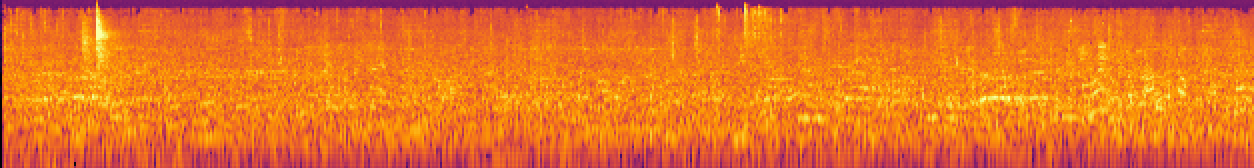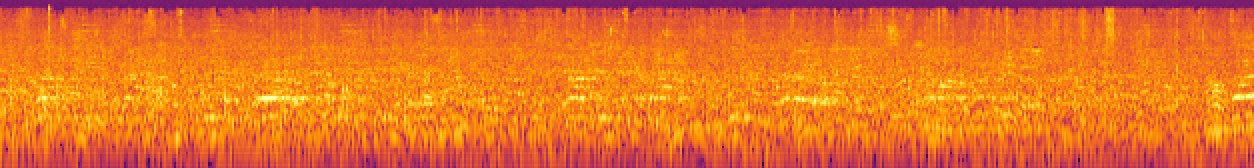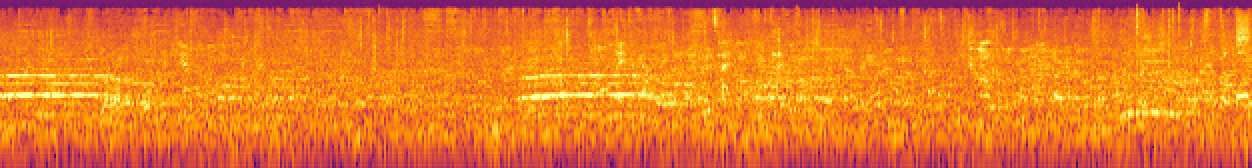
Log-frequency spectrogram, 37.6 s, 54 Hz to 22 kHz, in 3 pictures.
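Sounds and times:
medium crowd in European city street: 0.0 - 37.5.

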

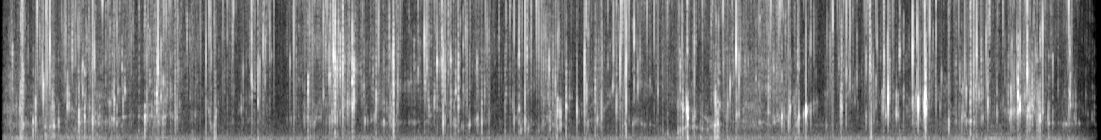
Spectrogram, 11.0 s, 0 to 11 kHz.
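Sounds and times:
slimy wet worm crawling: 0.0 - 11.0.

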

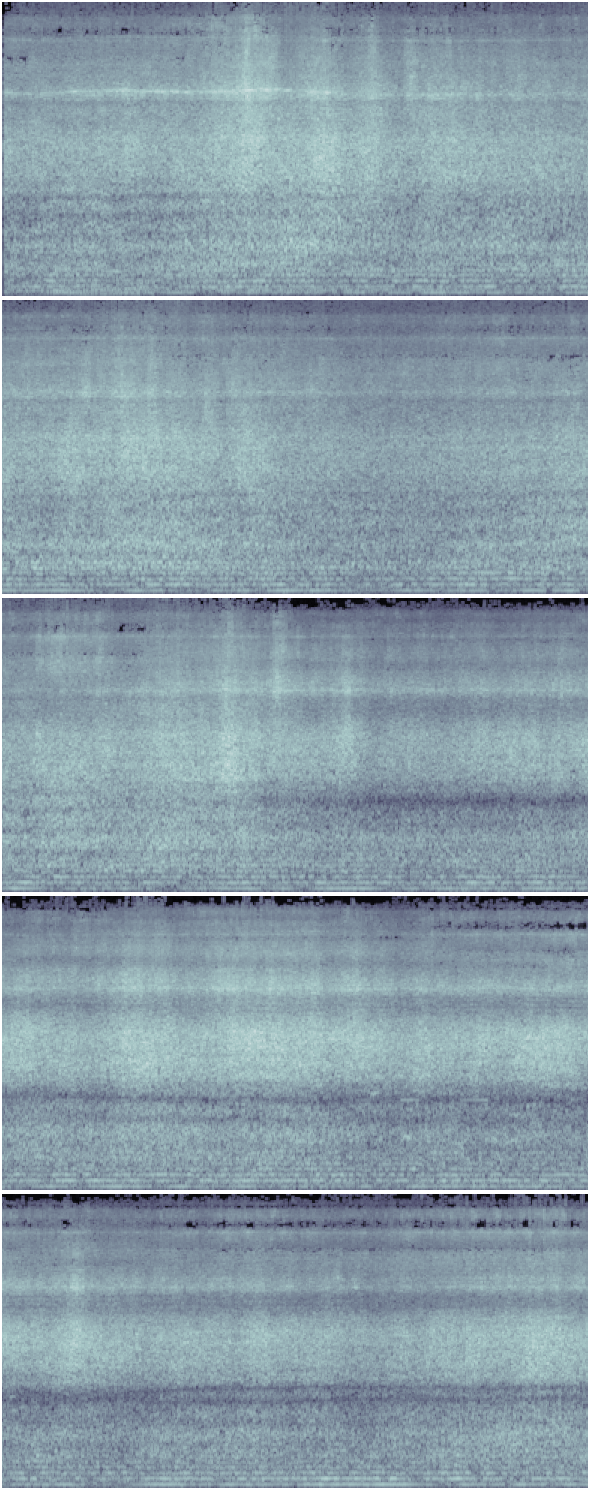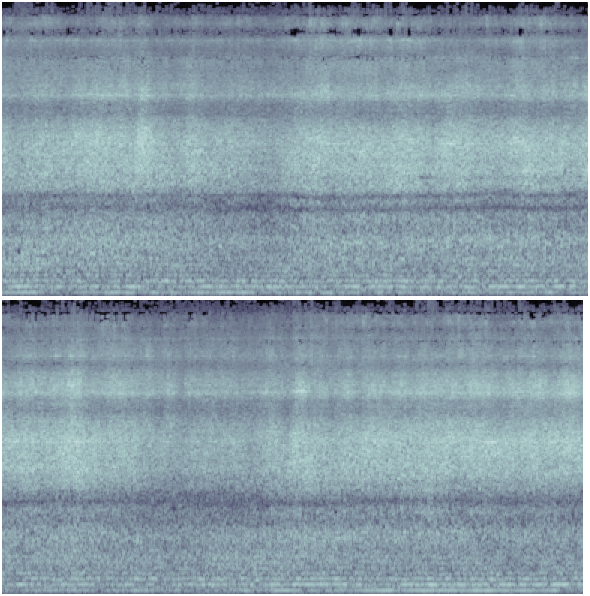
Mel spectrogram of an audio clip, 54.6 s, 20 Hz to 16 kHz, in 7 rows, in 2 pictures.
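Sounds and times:
2008 C-27J Spartan transport aircraft idling: 0.0 - 54.6.

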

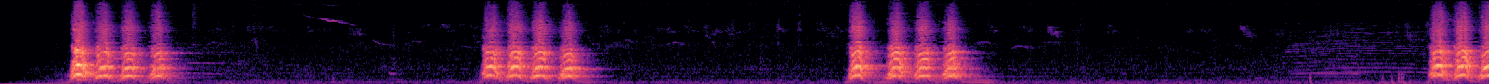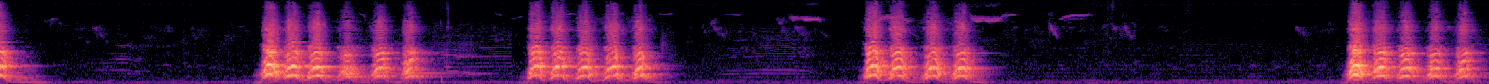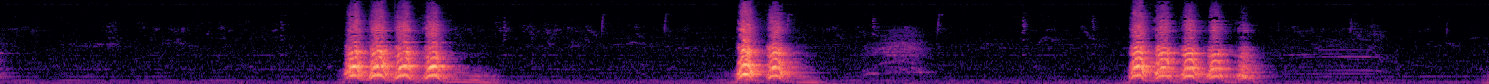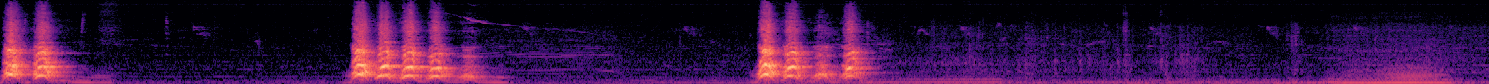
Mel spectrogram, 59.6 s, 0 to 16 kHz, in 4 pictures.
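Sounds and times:
large Alsatian barking: 0.7 - 1.9, 4.8 - 6.0, 8.5 - 9.9, 14.3 - 15.4, 17.5 - 19.3, 20.1 - 21.6, 23.5 - 24.9, 28.3 - 29.9, 33.2 - 34.6, 37.1 - 38.0, 41.0 - 42.5, 44.7 - 45.6, 48.2 - 49.7, 52.2 - 53.6
birdsong: 0.7 - 26.8, 27.8 - 59.5.

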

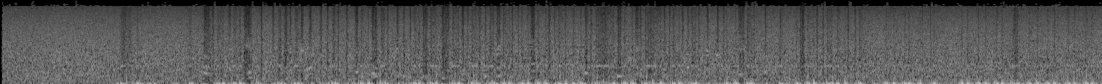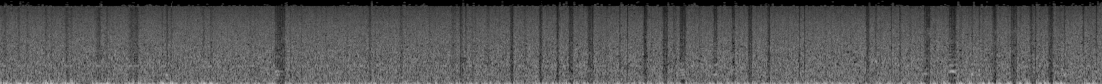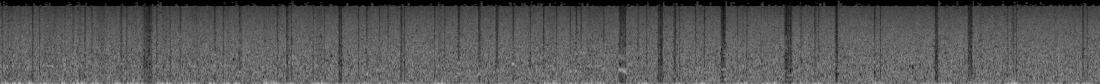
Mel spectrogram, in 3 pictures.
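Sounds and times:
TV UHF static and snow with uneven white noise: 0.0 - 33.0
laughter: 1.9 - 9.0, 16.7 - 30.2.

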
